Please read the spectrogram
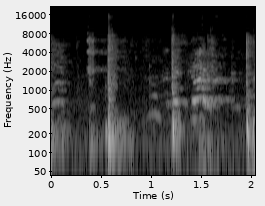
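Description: Basketball being dribbled on an outdoor hard court: sharp bounces about two-thirds of a second apart, with players' voices calling out between them.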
